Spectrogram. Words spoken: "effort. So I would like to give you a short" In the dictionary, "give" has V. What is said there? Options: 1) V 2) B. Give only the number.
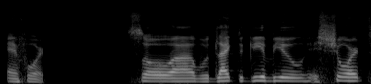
1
